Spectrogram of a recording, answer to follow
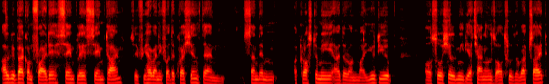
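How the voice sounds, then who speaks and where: A man's voice: mid-range voice, warm tone, no room sound, clean studio sound. A middle-aged man from Pakistan hosting a live question session, giving practical advice in a friendly, direct way. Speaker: host answering viewer questions. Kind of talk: live Q&A on online advertising.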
